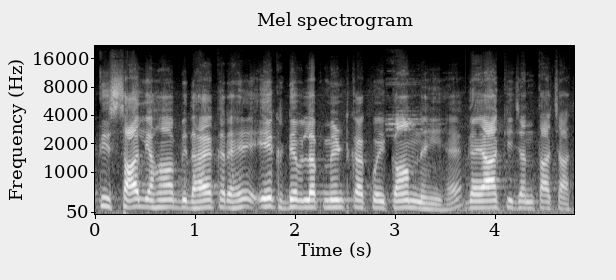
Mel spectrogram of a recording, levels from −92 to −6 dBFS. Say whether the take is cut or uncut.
cut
